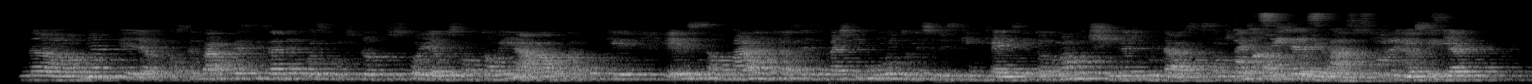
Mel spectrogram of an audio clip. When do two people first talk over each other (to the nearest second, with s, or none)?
12 s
